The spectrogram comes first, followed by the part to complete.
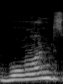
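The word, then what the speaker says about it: Wands: Pentacles again आप नाम याद रख सकते हो, कप्स होता है, और वॉन्ड्स में डी हमारा साइलेंट होता है, द वे यू से इट इज वॉन्ड्स एंड swords.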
